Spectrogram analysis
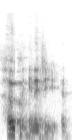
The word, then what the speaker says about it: Home Energy: There's no silent H here, it's Home Energy.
